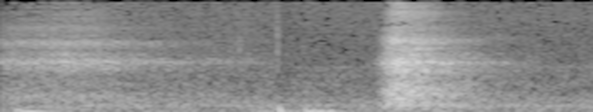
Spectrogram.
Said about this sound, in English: I really excuse me I'm sorry I keep clearing my throat I got some clear American strawberry water stuck in it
